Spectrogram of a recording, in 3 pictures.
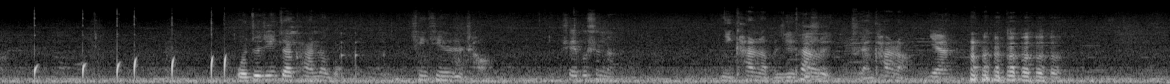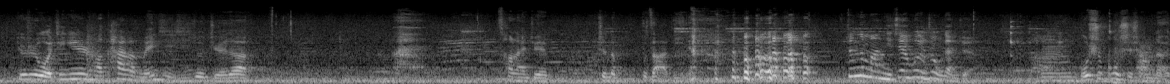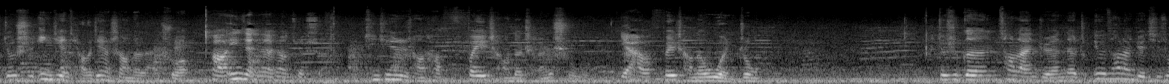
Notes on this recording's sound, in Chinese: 本次录制花费：洋风炭火屋 398元，整2期！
